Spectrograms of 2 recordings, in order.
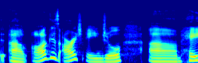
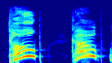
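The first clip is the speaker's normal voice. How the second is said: high, loud shrieked Cope; mock scream; 9 dB louder than usual. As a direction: screech it like the angry caller. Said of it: "Unc caller screaming, 'Cope.'".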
